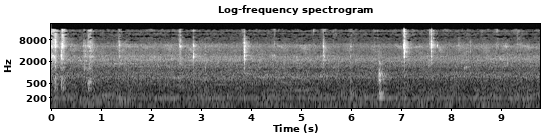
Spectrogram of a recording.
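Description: Eating sounds: chewing with irregular sharp clicks and smacks, over a steady low hum.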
